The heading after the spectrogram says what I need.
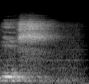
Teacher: Ish is produced by raising the front tongue towards the hard palate and narrowing the tongue between the tip of the tongue and the back of the alveolar ridge and causing the friction there.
